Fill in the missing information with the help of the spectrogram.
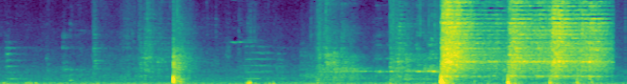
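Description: Loaded barbell with bumper plates dropped from overhead after a snatch, crashing onto rubber flooring and bouncing twice. A sharp clank about two seconds in, as the bar is pulled.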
